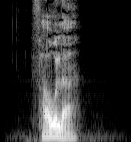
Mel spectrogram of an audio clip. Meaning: 1. comparative degree of faul 2. inflection of faul: strong/mixed nominative masculine singular 3. inflection of faul: strong genitive/dative feminine singular
- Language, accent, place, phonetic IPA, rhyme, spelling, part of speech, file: German, Germany, Berlin, [ˈfaʊ̯lɐ], -aʊ̯lɐ, fauler, adjective, De-fauler.ogg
